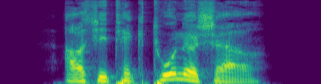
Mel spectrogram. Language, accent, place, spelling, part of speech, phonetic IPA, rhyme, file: German, Germany, Berlin, architektonischer, adjective, [aʁçitɛkˈtoːnɪʃɐ], -oːnɪʃɐ, De-architektonischer.ogg
- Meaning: inflection of architektonisch: 1. strong/mixed nominative masculine singular 2. strong genitive/dative feminine singular 3. strong genitive plural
